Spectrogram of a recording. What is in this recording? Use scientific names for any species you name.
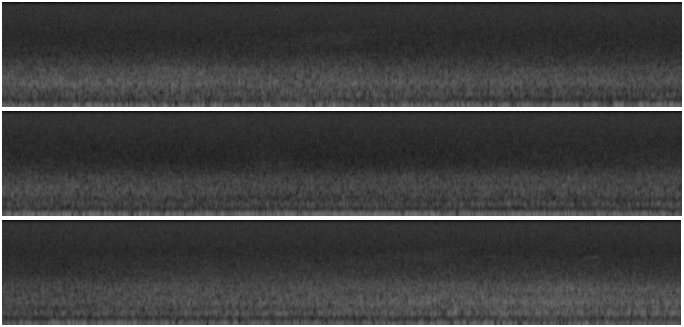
forest ambience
